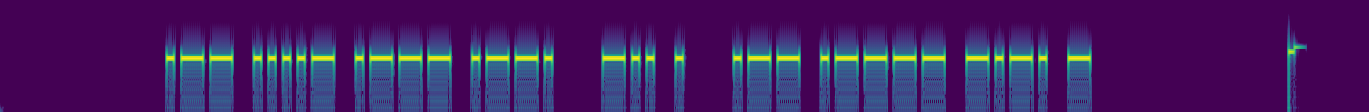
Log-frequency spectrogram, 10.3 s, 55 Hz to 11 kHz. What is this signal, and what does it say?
Morse code, heard as a keyed tone, about 22 wpm, 700 Hz. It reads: W4JP DE W1CT
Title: USA Callsign DE Callsign - 4 Characters - 22wpm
